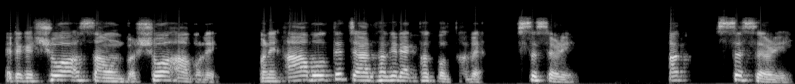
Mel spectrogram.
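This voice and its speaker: A man with a fairly high, smooth and resonant voice leads a pronunciation lesson, speaking with a Bangladeshi accent. He switches between Bengali and English and says each word again and again for the class to copy. The sound is close and dry, with no room echo. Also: animated, sharp tone. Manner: mixes Bengali and English, repeats words slowly for students.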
